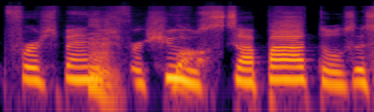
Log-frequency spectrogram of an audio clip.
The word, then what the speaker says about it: zapato: Sapo with an S, zapato with a Z. It's pronounced like an S.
